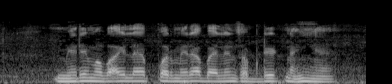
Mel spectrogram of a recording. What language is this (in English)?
Hindi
